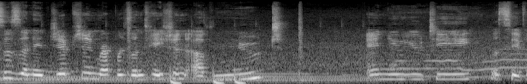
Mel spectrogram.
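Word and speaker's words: Nut: financial decision this is an Egyptian representation of Newt and uut let's see if it's felt that way nope they spell it n UT here anyway Newt is the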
